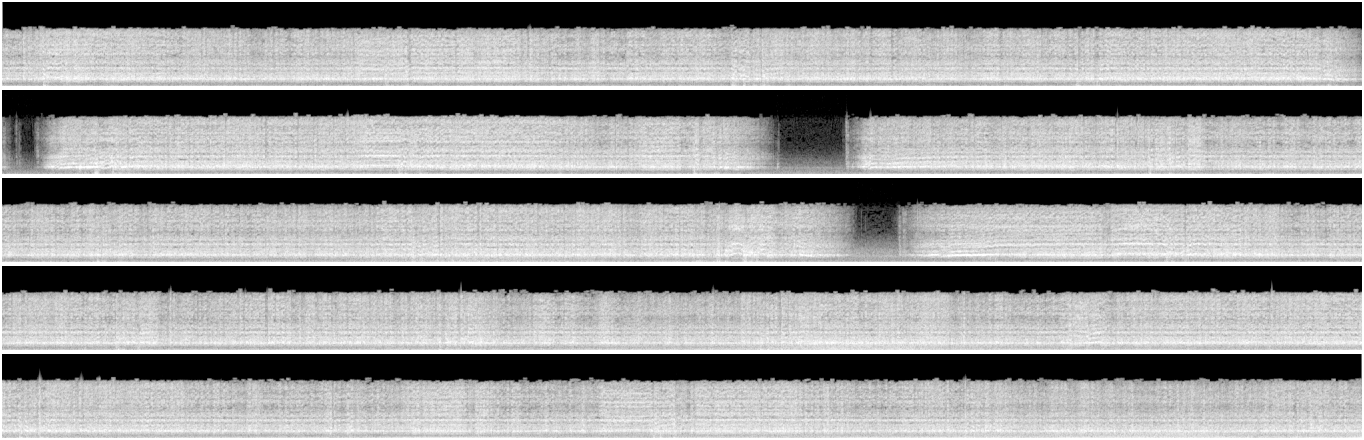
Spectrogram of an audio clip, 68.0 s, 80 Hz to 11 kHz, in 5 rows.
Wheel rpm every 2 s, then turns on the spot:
160, 160, 160, 160, 160, 160, 100, 150, 160, 160, 40, 150, 160, 160, 160, 160, 160, 80, 130, 160, 160, 160, 160, 160, 160, 160, 160, 160, 160, 160, 160, 160, 160, 160.
none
